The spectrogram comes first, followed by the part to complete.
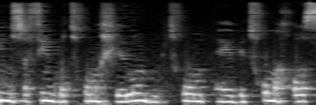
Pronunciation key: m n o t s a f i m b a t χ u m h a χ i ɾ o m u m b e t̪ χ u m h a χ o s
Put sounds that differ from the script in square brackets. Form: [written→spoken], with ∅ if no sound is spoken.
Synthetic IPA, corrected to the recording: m n o [t→∅] s a f i m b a t χ u m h a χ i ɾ [o→u] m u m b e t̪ χ u m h a χ o s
